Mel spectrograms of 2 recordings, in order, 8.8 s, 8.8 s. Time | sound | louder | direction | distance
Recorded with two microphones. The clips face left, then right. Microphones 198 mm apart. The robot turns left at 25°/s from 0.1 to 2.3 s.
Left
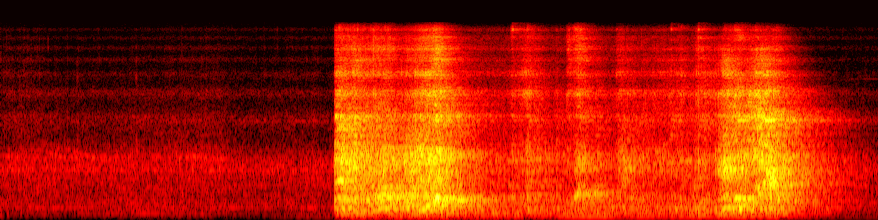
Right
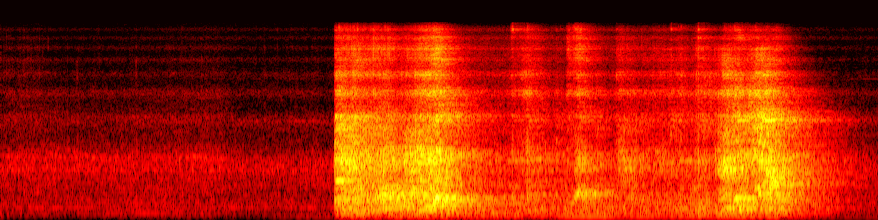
3.3 | a zipper | even | 10° left (ahead or behind) | 0.6 m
